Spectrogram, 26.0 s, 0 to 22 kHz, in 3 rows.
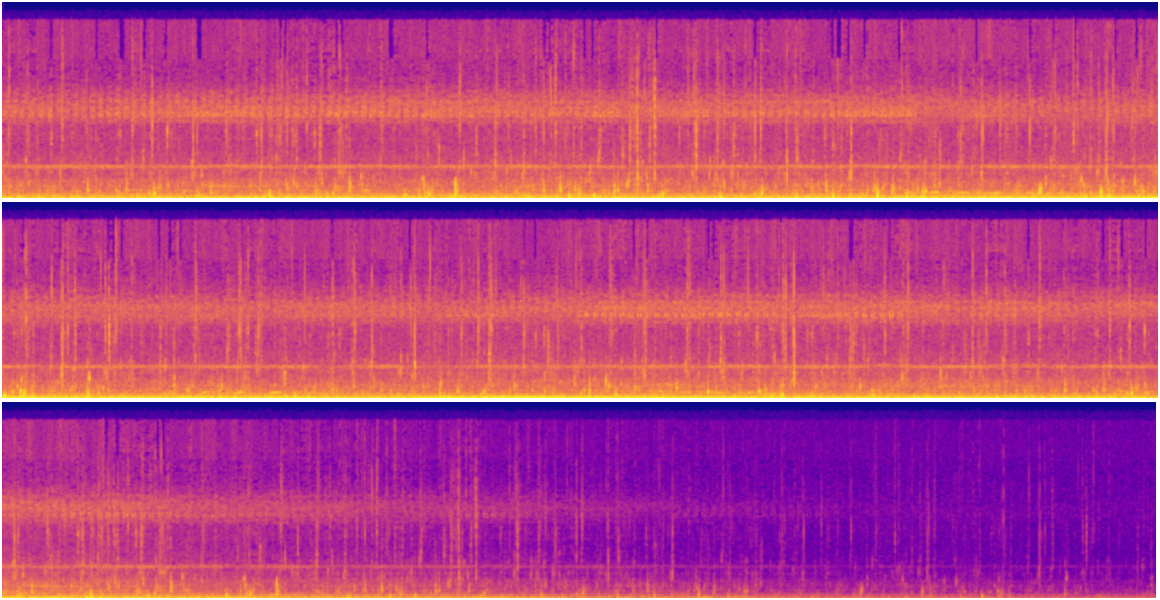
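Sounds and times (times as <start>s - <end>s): bubbling cauldron: 0.0s - 25.4s
low wind rumble: 11.8s - 14.4s.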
